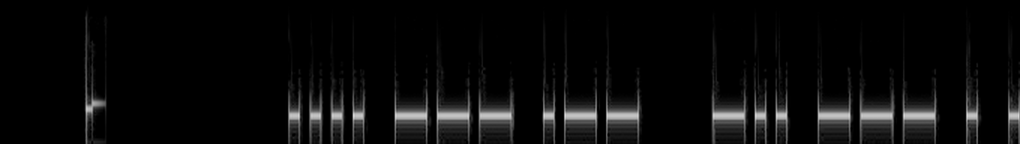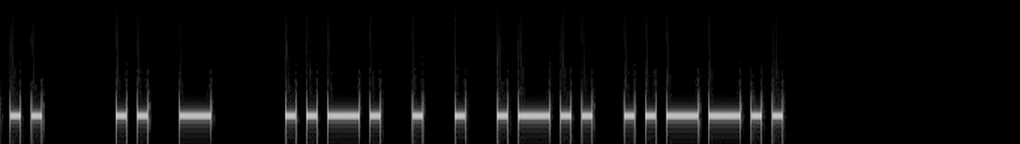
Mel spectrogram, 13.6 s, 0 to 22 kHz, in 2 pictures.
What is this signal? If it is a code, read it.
Morse code, heard as a keyed tone, about 17 wpm, 700 Hz. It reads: HOW DOES IT FEEL?
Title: Sentences from Top 400 Words 17wpm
